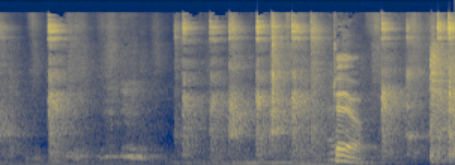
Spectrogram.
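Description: Table tennis rally: a ball clicking sharply off paddles and the table in a quick, uneven run of hits. A voice calls out "Ok" about four and a half seconds in, the loudest sound.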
